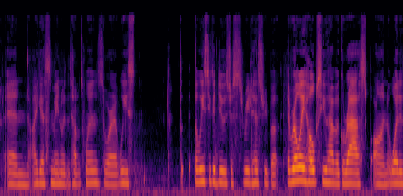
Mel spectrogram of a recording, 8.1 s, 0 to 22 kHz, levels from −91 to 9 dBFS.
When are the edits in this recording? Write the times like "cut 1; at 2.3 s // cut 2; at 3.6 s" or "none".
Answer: cut 1; at 5.7 s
